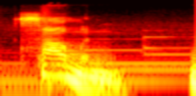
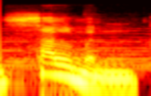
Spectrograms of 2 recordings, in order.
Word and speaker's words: salmon: they would traditionally pronounce that word as salmon without the L, but not the case with us especially those who are speaking English as a second language. We would pronounce the L eh, as in salmon, kan?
